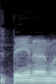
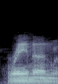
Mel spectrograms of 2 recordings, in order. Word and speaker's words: Beynon: Right, and it is Beynon with a B, not Rainon with right, an R, because yeah.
